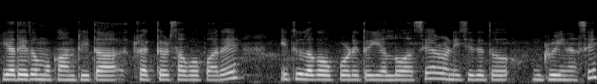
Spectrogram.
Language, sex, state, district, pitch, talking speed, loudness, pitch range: Nagamese, female, Nagaland, Dimapur, 215 Hz, 190 wpm, -17 LUFS, 210-225 Hz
